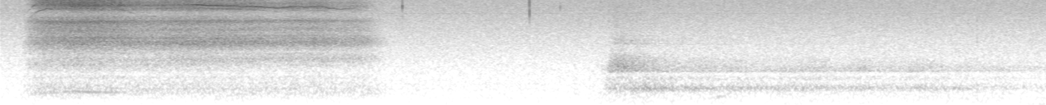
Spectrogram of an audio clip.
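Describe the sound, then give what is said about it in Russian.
Slow, deep breathing during a guided meditation: one long, airy breath, then a short pause and a second, longer breath that gently fades. No talk. “И подышим.”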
